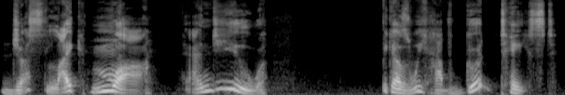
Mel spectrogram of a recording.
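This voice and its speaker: A performer voicing a male chaos creature, a smug and theatrical trickster who teases in drawn-out phrases, for a story reading. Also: medium pitch, very animated, gravelly, warm tone, slightly rough, no room sound, studio quality, heavily acted. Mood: proud, smug. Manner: drawn-out, theatrical, teasing delivery.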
